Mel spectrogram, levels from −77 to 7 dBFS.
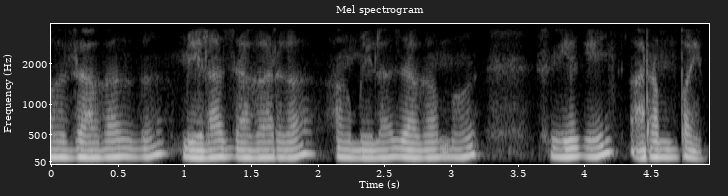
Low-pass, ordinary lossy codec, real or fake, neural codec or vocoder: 3.6 kHz; none; real; none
